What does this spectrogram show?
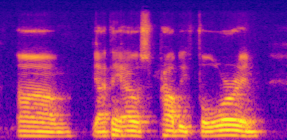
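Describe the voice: In a room with audible echo, a man speaks at a medium pitch and moderate pace, his slightly mellow tone showing little pitch movement.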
